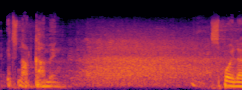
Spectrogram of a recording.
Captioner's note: audience laughing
